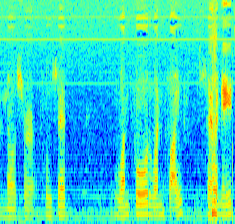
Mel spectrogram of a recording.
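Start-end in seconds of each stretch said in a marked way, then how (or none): none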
